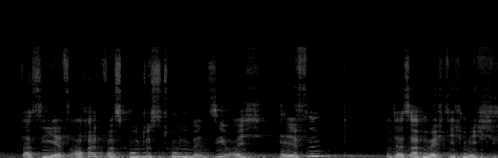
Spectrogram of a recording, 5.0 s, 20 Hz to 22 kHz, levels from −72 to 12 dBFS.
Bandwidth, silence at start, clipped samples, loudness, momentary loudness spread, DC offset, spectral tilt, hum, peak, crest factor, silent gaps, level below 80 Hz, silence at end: 15.5 kHz; 0.2 s; under 0.1%; -28 LUFS; 10 LU; under 0.1%; -5.5 dB/octave; none; -12 dBFS; 16 dB; none; -64 dBFS; 0 s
